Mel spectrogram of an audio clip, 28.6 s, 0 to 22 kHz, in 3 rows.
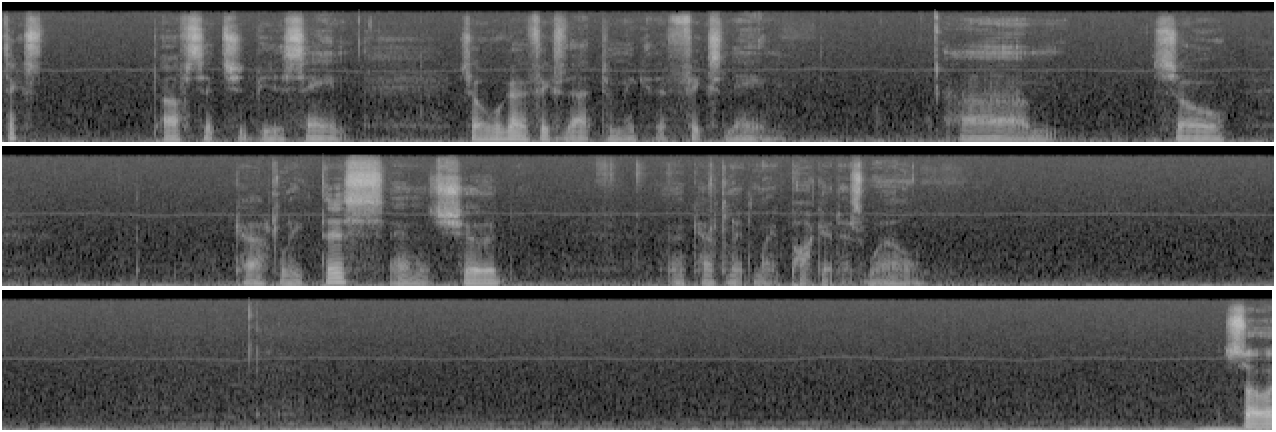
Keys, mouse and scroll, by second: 3.2 click, 10.5 click, 11.4-28.5 drag.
